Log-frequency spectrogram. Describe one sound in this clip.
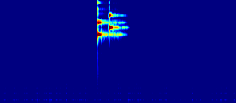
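A short two-note electronic chime sounds.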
